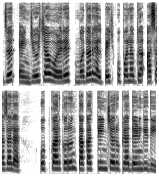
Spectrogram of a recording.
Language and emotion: Goan Konkani, neutral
